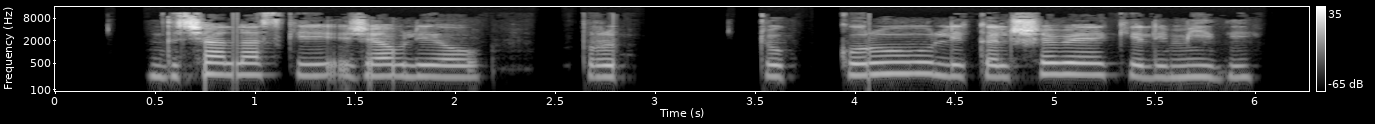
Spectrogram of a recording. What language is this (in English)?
Pashto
